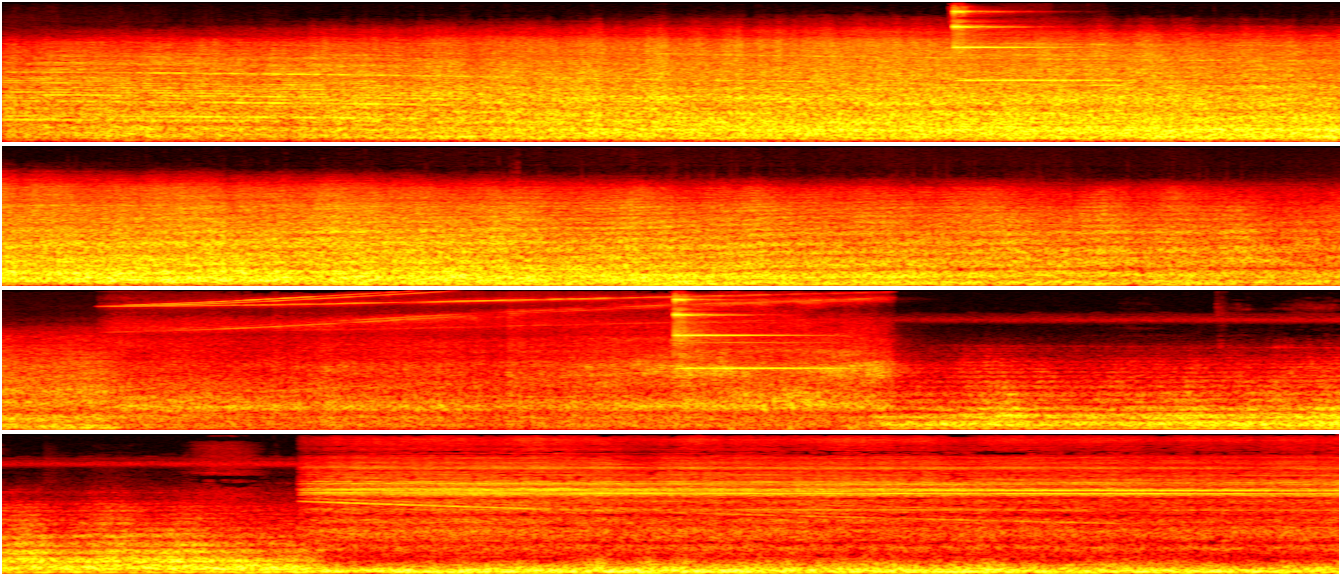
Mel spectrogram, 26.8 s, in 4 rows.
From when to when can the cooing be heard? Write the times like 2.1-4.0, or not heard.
not heard.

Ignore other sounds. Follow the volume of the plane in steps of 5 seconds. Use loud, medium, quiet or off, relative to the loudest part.
loud, loud, medium, medium, loud, loud.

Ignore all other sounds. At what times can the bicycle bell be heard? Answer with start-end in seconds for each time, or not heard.
4.8-5.3, 16.7-17.5.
